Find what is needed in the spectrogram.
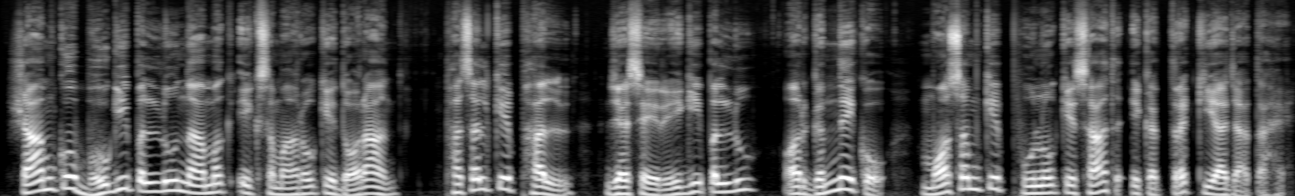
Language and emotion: Hindi, neutral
